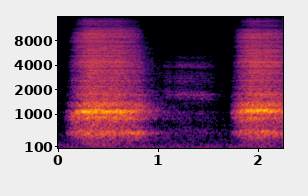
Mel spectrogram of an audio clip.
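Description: A woman breathing hard through the mouth: two audible breaths, one early on and another starting near the end, from the effort of weighted glute leg lifts.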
